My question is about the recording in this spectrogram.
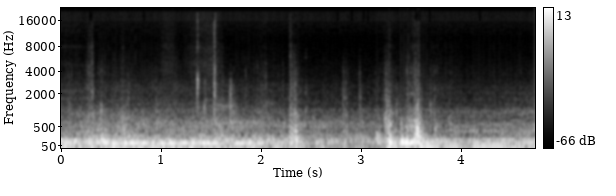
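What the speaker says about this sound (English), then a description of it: "just as I pull up the driveway, is just to make sure that it does go into reverse as well" A Ford Fiesta Mk6 with stiff gears rumbles slowly up a driveway, its low engine note steady and close, with a few soft mechanical clicks and clunks as it shifts into reverse.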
